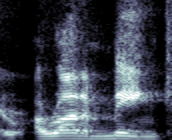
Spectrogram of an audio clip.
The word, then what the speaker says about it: Aronimink: In this case, everybody walked in about about Aronimink I may have said that right. Aronimink is how I how you say it, right? You got it.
